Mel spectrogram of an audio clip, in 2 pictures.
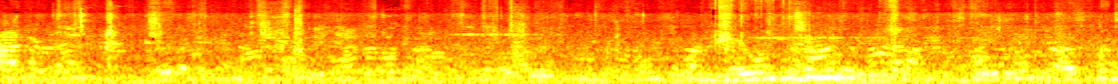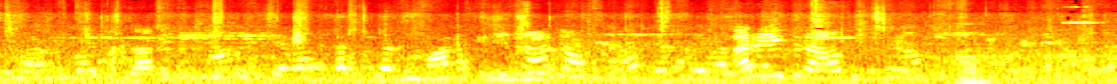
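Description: A crowd of men and women chatters and calls out close by.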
